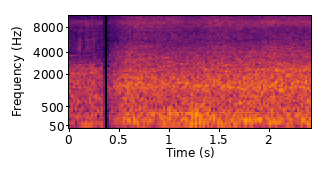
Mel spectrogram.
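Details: Fiat Palio after replacing the noisy accessory-belt pulley, fixing reservoir leak and gearbox seal, clutch plate, disc and bearing: steady even idle with a smooth hum, no belt squeal or chirp; belt noise cured, normal running.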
